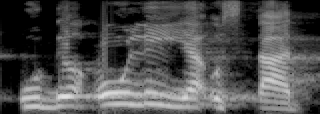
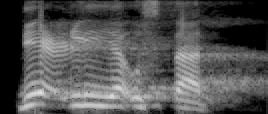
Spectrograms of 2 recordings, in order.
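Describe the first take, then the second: First: The first word is said in its full form. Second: The first word is said in a shortened form. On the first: It is the formal standard way of asking. "Kalau bahasa bakunya" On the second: It is the colloquial everyday way of asking. "Tapi kalau bahasa pasarannya, di'li. ... singkatan dari ud'uli"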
